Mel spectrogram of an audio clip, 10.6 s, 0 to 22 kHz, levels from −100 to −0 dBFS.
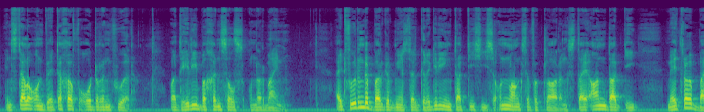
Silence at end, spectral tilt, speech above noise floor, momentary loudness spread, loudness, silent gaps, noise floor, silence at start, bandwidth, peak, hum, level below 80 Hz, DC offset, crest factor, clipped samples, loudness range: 0 s; -7.5 dB/octave; 23 dB; 11 LU; -19 LUFS; none; -40 dBFS; 0.05 s; 16.5 kHz; 0 dBFS; none; -40 dBFS; under 0.1%; 18 dB; under 0.1%; 4 LU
